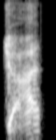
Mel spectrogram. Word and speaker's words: JWT: a Json web token or called JWT which we pronounce jot so I get a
